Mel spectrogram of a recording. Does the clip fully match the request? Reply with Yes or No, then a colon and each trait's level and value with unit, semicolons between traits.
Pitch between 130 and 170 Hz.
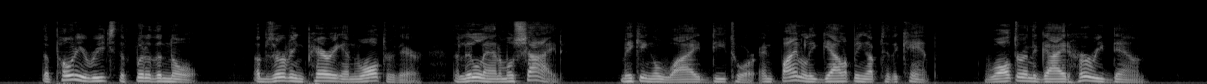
Yes: low, 135 Hz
